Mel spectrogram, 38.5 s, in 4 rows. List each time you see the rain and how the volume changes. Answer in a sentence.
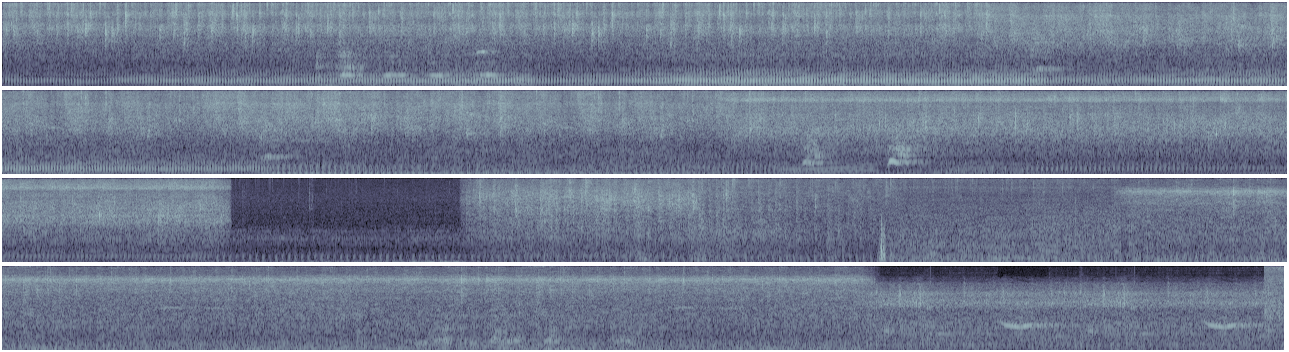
You can hear the rain from 0.0 to 38.4 s, at a steady volume.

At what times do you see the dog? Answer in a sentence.
You can hear the dog from 2.4 to 3.8 s, from 15.6 to 16.8 s and from 31.9 to 33.8 s.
